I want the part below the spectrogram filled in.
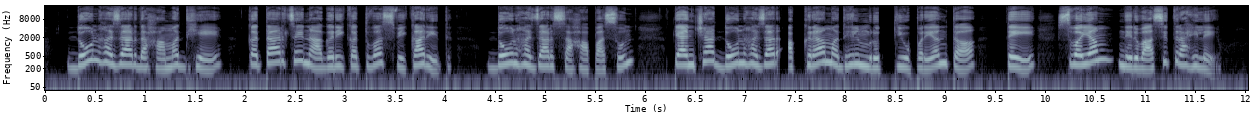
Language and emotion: Marathi, neutral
